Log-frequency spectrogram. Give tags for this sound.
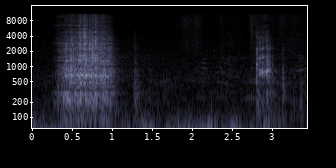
square; campus-upf; UPFCS12

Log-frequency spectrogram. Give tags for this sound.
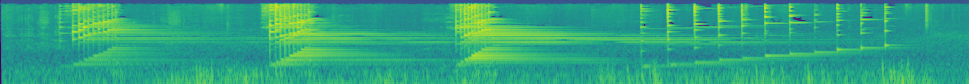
chime; music

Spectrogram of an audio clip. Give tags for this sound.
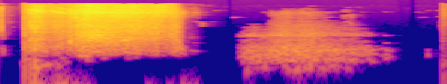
cigarette; puff; smoke; smoking

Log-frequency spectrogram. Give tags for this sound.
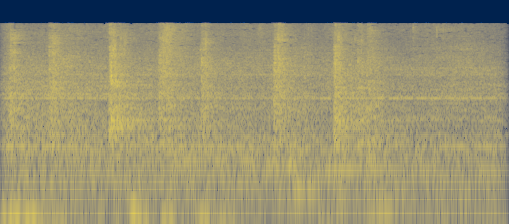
area; builders; construction; crane; field; fields; machine; noise; noises; object; objects; work; workers; work-field

